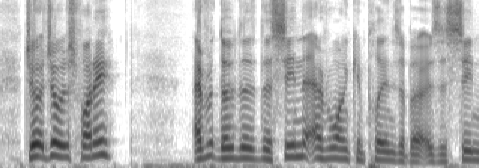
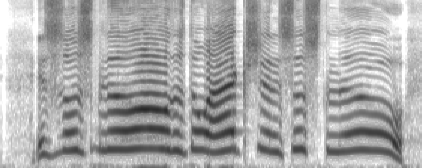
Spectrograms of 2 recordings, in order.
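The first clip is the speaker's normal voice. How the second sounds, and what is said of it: Mocking impression of complaining moviegoers. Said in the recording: “I'll do an impression of people who don't like this movie.”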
